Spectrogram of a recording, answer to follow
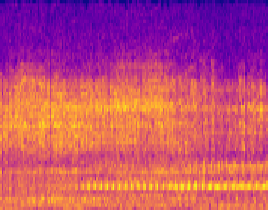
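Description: Electronic sound effects from a sound-system jingle: a dense, machine-like drone under a steady high whine.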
